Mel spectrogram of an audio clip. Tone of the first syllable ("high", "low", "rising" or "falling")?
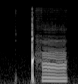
low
